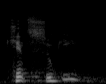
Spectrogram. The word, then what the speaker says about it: kintsugi: It's kintsugi.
